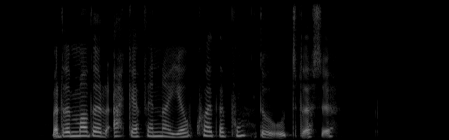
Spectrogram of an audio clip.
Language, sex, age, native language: Icelandic, other, 12, Icelandic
